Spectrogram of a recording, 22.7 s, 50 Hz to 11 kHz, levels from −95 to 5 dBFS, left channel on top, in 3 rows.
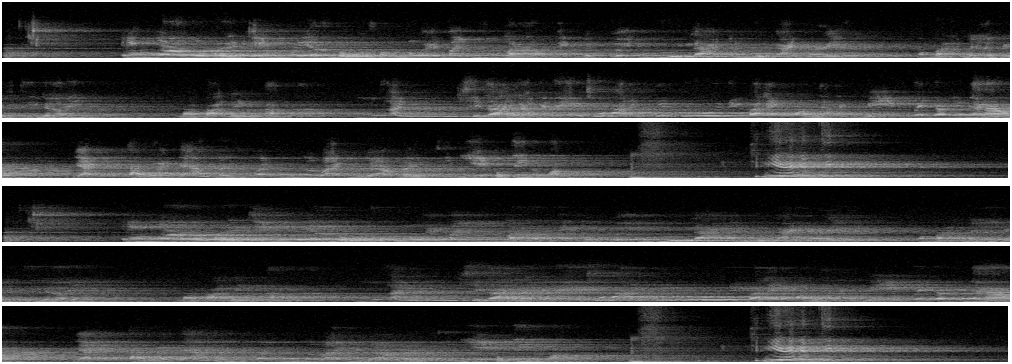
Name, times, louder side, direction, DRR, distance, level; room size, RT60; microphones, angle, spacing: voice 1, 0.9-6.4 6.9-8.2 8.9-15.3 15.6-19.4, left 3 dB, 55° left, 3 dB, 0.6 m, -29 dB
voice 2, 20.7-21.3, right 1 dB, 5° right, 2 dB, 0.4 m, -26 dB
5.9 x 5.7 x 3.8 m, 2.7 s
head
